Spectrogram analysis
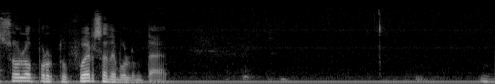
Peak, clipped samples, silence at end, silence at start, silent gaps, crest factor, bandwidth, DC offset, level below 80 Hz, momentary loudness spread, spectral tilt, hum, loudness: -6 dBFS; under 0.1%; 0 s; 0 s; none; 22 dB; 15.5 kHz; under 0.1%; -50 dBFS; 22 LU; -6 dB/octave; 60 Hz at -45 dBFS; -25 LUFS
